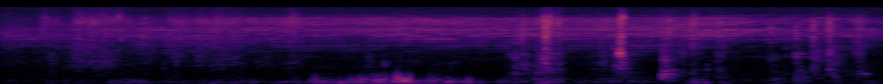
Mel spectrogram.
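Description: Footsteps and camera handling while walking, with a low rumble swelling about halfway through, then a few sharp clicks and knocks near the end as a door knob is grasped and the door opened.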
